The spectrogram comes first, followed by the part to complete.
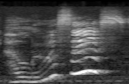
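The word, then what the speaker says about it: hallucis: Helucis.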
